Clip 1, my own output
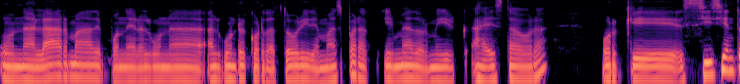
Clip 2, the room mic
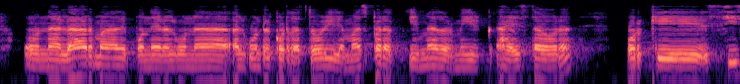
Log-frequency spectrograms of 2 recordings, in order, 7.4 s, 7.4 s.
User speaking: No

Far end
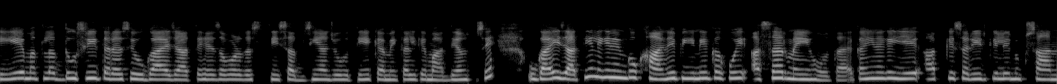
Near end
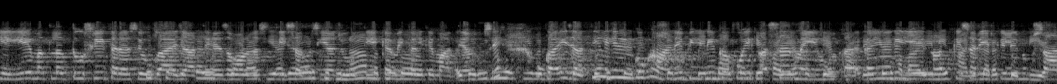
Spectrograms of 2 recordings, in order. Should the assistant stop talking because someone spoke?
Yes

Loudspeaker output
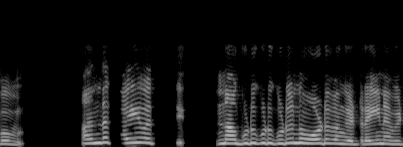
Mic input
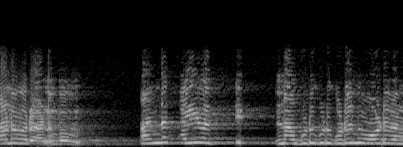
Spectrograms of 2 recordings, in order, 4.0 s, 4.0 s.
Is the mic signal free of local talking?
Yes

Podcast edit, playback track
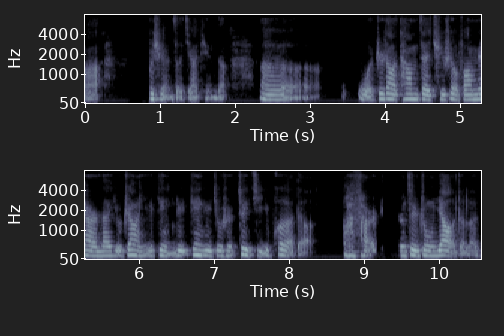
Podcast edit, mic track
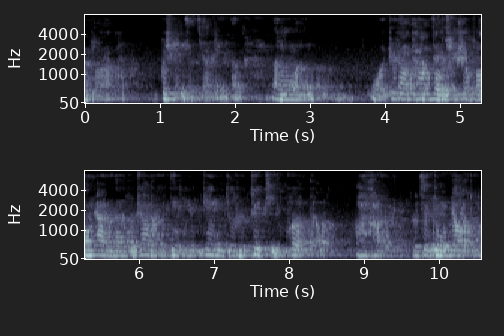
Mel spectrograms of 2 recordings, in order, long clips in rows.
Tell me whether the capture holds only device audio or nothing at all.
Yes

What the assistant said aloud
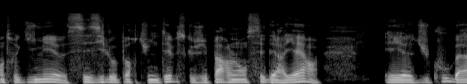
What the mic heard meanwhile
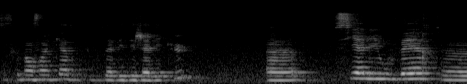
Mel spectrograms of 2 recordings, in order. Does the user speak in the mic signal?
Yes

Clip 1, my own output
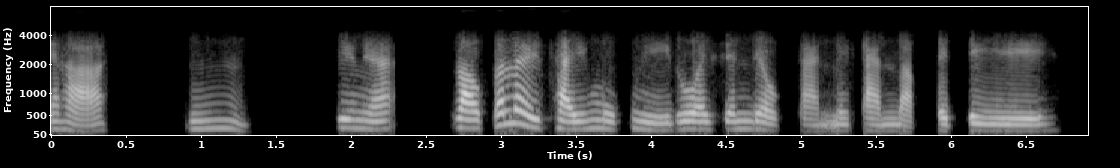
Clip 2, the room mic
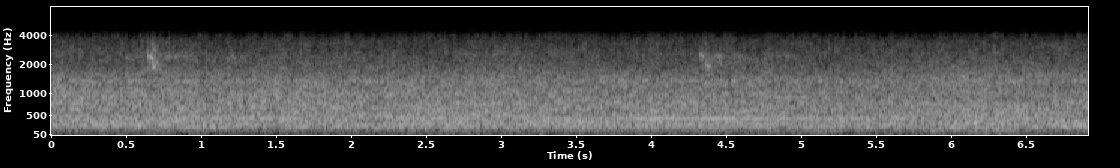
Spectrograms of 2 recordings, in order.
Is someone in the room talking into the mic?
No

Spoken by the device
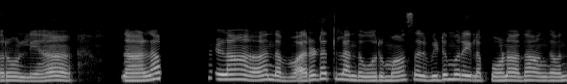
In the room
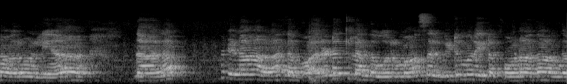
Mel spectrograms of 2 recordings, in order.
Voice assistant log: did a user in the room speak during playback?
No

